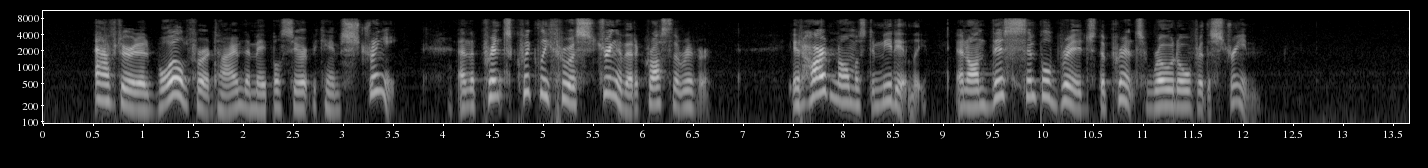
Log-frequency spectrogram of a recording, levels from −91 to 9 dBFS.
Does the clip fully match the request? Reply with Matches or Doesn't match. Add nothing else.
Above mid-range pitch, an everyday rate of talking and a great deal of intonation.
Matches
